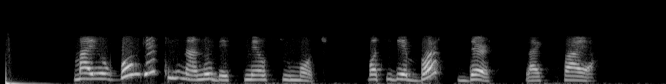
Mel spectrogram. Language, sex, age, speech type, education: Nigerian Pidgin, female, 15-29, spontaneous, tertiary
